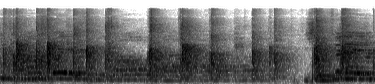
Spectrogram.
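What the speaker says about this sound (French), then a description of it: "Je vais vous applaudir. Les gros hommes là derrière, applaudissez-vous." A church congregation claps in bursts during a worship song, sharp hand claps landing in uneven clusters, with singing and voices mixed in around them.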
